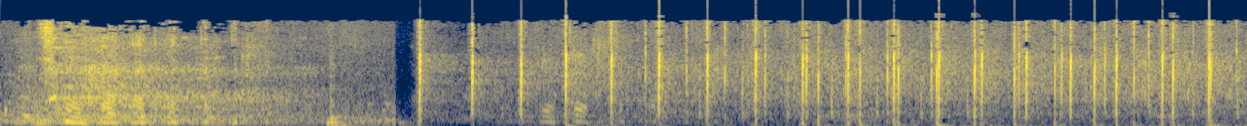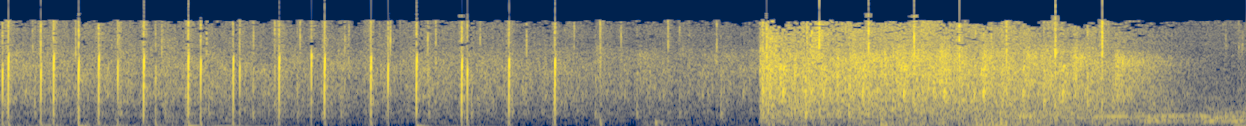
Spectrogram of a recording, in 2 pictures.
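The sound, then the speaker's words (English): Applause for an honoree at a board meeting: a round of crowd clapping, then slower scattered individual claps, and finally a second full burst of applause. “Let's give him a hand.”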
